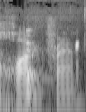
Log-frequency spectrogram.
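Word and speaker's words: Juanfran: So, yeah I was looking at Juan Fran as well for Spain. Is that how you pronounce his name? – Yeah. – Juan Fran.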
